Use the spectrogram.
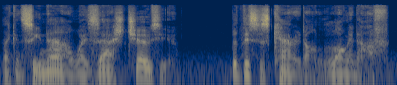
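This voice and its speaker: An actor playing a cold, haughty older Sith lord in a video game, formal and condescending. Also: male voice, low voice, sing-song, unhurried, vocal fry, a bit bright, breathy edge, heavily acted. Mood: cold, regretful. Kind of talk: dramatic video game acting.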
